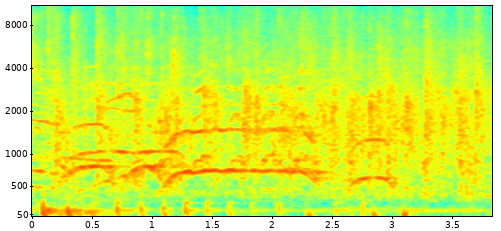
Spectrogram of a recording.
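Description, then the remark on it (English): An audience applauding, a dense, steady patter of many hands clapping for a few seconds, with a few voices calling out over it. “I don't know if we're applauding your awesome.”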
